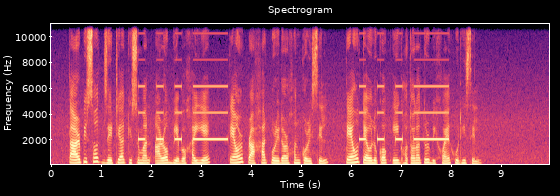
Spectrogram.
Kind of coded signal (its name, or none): beep code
